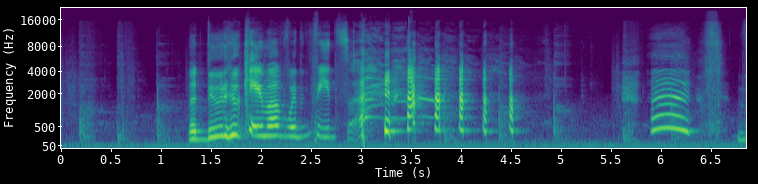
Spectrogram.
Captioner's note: laughs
